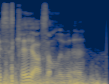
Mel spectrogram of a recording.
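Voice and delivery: plain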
